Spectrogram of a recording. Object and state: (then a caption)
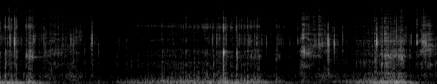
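Bar of soap being shaved. A solid, dry, palm-sized orange bar of soap is held in the hand and scraped and shaved with a box cutter blade, and the shavings pile up. Crisp, crunchy scraping strokes come in short bursts with bright, crackly edges over a soft low rumble.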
